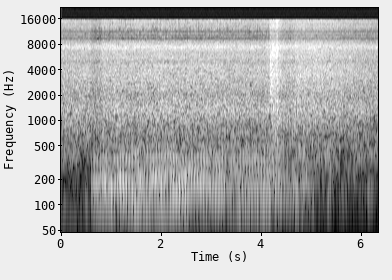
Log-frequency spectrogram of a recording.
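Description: An engine drones at a steady pitch, coming in about half a second in and fading out over the next few seconds, over the steady rush of a stream.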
